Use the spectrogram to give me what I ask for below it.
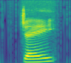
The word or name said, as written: zhei2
